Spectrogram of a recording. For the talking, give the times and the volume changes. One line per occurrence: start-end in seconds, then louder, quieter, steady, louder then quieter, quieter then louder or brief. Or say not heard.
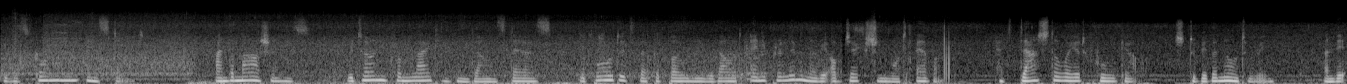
0.0-13.4 steady.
